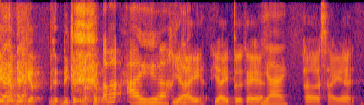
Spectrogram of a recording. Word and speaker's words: jeg: Hi, jeg hedder Nito. Masih inget dikit banget. Apa? Ayah. Yai itu kayak saya. Tapi tulisannya JEG, tapi bacanya Yai.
